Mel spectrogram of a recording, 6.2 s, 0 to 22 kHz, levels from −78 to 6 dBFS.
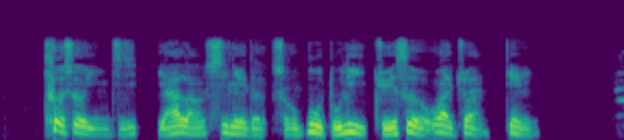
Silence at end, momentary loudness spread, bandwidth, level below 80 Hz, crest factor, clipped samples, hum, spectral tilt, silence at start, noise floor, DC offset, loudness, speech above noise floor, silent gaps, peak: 0 s; 12 LU; 8.2 kHz; -56 dBFS; 14 dB; under 0.1%; none; -6 dB/octave; 0.45 s; -86 dBFS; under 0.1%; -17 LUFS; 70 dB; none; -2 dBFS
